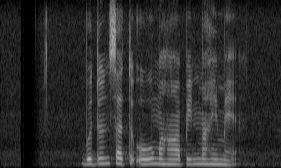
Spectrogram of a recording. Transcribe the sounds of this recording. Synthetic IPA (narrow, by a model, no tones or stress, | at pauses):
bud̪unsɐt̪uʔuːmɐɦaːpinmɐɦimejə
